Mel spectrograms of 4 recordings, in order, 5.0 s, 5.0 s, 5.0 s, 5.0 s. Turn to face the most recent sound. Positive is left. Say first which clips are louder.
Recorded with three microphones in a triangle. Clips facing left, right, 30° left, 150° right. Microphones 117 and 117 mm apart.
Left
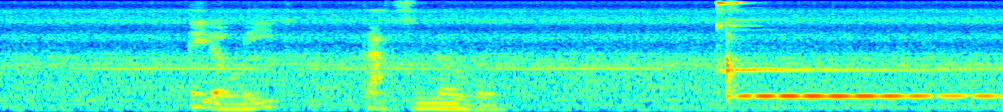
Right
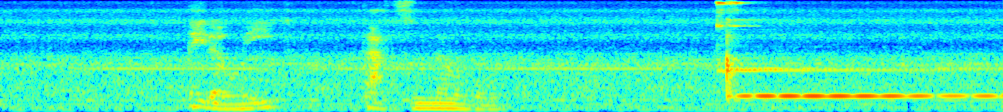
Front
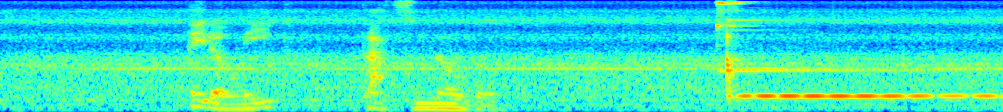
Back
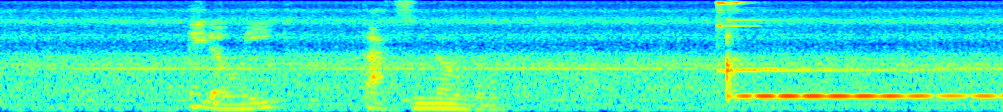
# even, back 2 dB
turn(degrees=175)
